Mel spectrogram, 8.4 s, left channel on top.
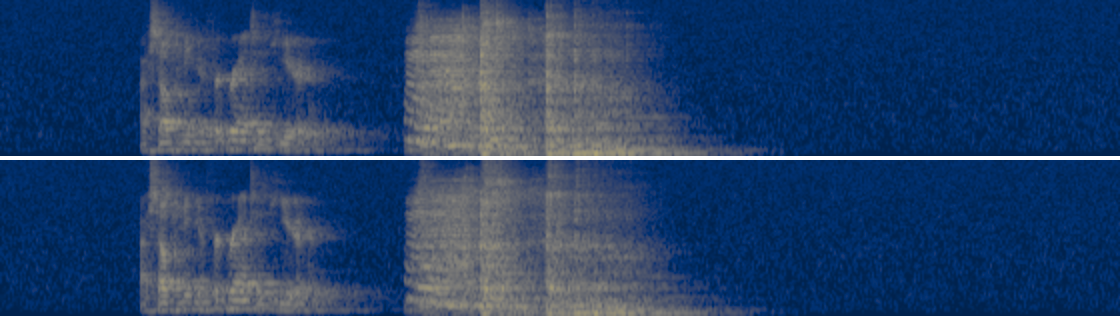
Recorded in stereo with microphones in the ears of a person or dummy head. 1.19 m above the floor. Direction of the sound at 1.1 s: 30° right (ahead or behind).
